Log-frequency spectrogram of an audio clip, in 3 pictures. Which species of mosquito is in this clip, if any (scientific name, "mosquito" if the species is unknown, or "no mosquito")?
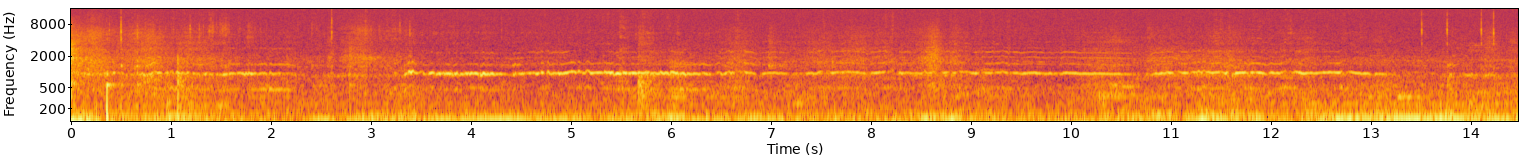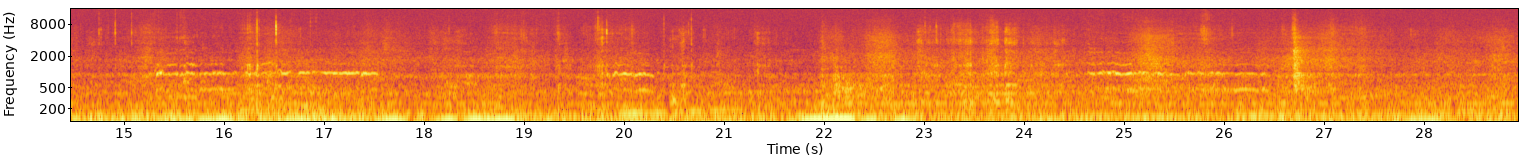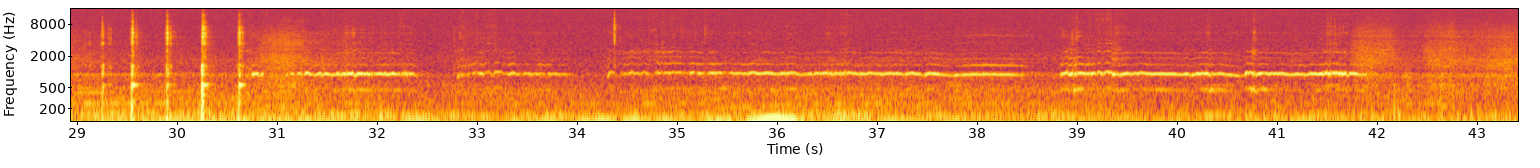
Anopheles arabiensis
